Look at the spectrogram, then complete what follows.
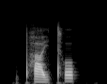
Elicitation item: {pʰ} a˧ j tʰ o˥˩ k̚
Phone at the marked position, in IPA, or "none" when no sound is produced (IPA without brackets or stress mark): pʰ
